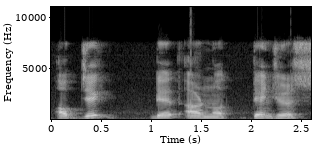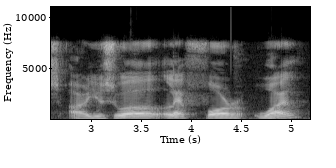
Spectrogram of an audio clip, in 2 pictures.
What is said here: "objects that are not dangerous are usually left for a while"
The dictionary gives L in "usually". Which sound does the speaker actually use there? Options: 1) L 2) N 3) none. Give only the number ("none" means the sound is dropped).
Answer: 3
